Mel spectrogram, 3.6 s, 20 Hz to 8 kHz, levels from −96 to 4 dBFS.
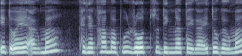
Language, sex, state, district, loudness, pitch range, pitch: Wancho, female, Arunachal Pradesh, Longding, -16 LUFS, 230-255 Hz, 245 Hz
